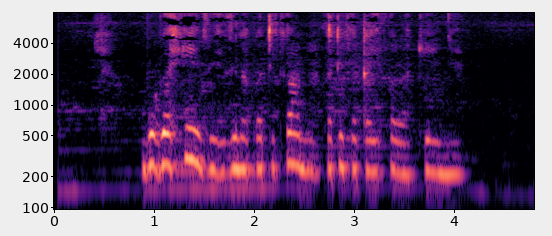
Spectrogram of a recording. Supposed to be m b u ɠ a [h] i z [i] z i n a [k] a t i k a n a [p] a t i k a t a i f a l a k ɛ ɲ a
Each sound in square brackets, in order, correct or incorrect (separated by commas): correct, correct, incorrect, incorrect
